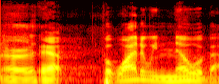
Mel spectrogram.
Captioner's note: laughs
